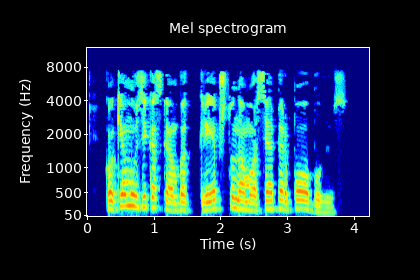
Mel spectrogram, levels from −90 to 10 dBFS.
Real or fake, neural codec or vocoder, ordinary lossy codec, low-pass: real; none; MP3, 32 kbps; 10.8 kHz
